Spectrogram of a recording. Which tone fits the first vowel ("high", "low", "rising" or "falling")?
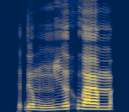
low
